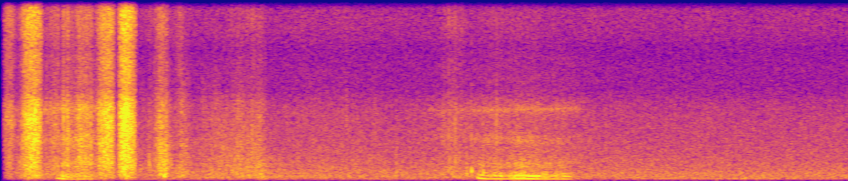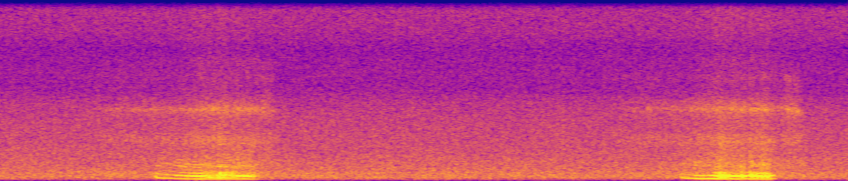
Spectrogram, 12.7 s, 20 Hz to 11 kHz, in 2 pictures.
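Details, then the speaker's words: Sleeping cat, Mr. Biggs, snoring with a drawn-out, tonal, person-like snore about every four seconds, roughly 15 per minute. "This cat sounds like a person snoring."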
